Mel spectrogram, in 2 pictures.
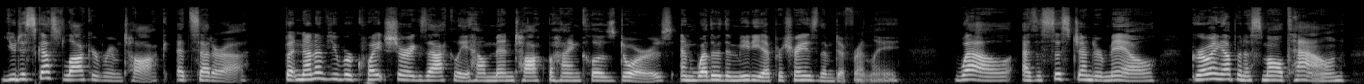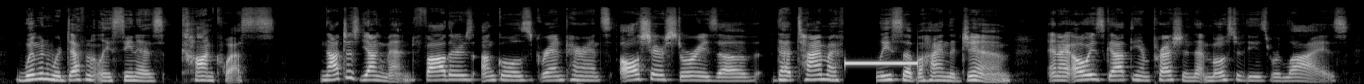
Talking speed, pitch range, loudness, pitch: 165 wpm, 185-215 Hz, -19 LUFS, 200 Hz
